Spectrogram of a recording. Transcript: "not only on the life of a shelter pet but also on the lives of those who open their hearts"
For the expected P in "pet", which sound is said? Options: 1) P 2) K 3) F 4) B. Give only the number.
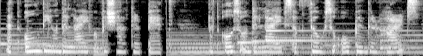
4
